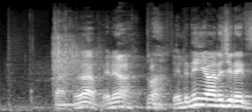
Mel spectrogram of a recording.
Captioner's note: groans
